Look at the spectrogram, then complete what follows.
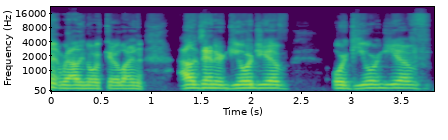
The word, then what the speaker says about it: Georgiev: You hear everybody pronounce it differently. I got Georgiev, whatever, you know. Yeah, Georgiev. That's what I initially started using, and then I heard the soft G, but I'm going back to Georgiev.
